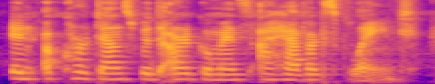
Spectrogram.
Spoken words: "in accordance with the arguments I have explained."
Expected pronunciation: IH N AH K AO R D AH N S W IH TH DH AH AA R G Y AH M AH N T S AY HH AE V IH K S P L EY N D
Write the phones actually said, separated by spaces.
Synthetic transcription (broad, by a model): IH N AH K AO R D AH N S W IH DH AA R G Y AH M AH N T S AY HH AE V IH K S P L EY N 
